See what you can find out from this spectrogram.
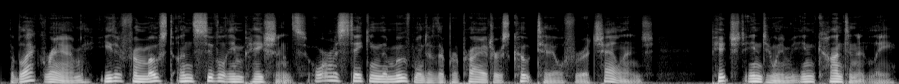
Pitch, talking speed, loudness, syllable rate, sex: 110 Hz, 160 wpm, -18 LUFS, 5.5 syllables/s, male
